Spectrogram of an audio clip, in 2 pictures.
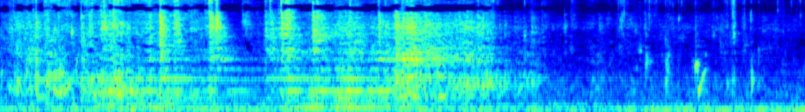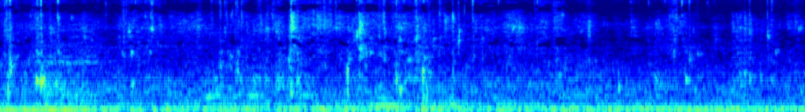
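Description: Water splashing and sloshing in a stainless steel bowl as hands rinse a skinned squirrel carcass. The splashing is louder for the first couple of seconds, then settles to quieter sloshing and drips.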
